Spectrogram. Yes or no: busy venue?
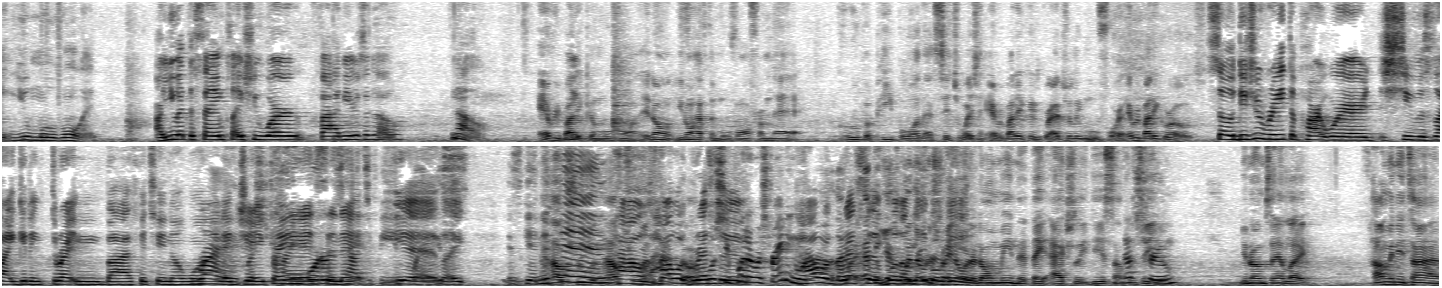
yes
